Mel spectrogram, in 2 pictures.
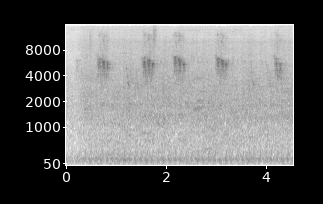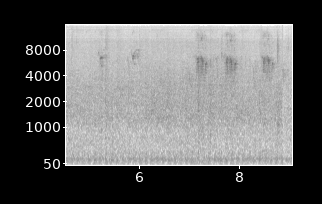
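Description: Outdoor ambience: a small bird chirping over and over, short high chirps about once or twice a second, over a steady low hum.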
